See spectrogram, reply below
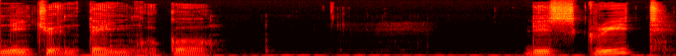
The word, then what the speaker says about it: discrete: Discrete, D-I-S-C-R-E-E-T là giữ kín. Và discrete, D-I-S-C-R-E-T-E là rời rạc. Phân tách. Phát âm như nhau, discrete.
